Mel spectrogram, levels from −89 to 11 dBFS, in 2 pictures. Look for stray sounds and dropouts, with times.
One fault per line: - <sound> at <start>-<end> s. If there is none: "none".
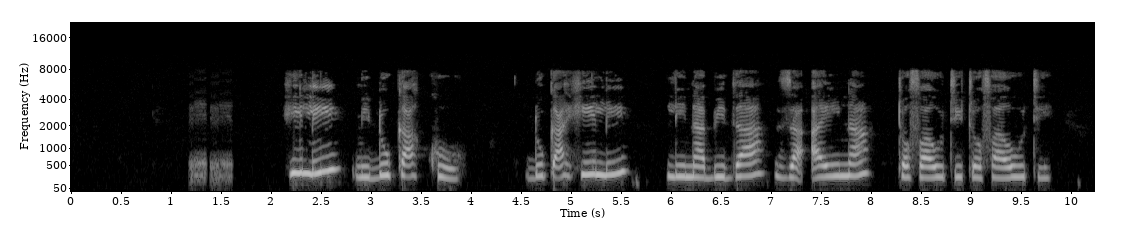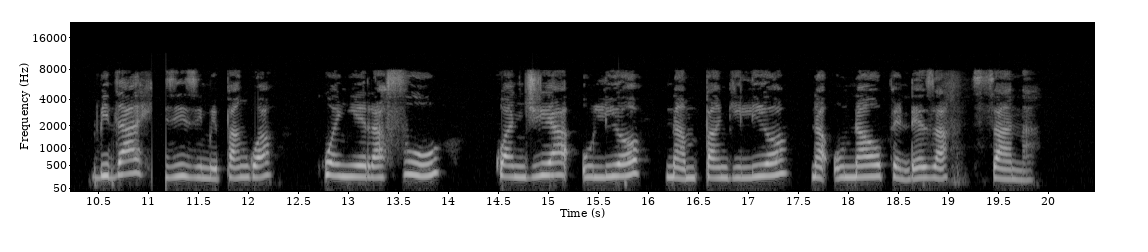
- laugh at 1.2-1.6 s
- dropout at 11.0-11.2 s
